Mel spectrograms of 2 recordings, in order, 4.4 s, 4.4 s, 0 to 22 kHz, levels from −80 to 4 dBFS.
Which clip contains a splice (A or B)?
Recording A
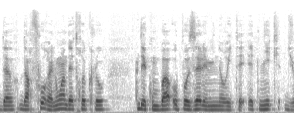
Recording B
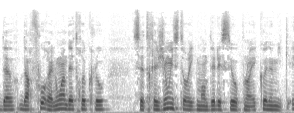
A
